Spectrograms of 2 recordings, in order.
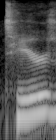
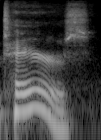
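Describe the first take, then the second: First: The vowel sounds like the one in 'ear'. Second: The vowel sounds like the one in 'air'. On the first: The kingdom is crying. "Is the kingdom crying?" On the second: The kingdom is being torn apart. "Or is it being torn apart?"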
